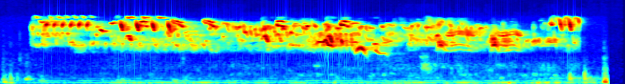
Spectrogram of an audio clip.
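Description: A dawn chorus: dense, continuous morning birdsong with many overlapping chirps, trills and whistles from several birds at once, moderately loud, filling the scene for about eight seconds with no talking.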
